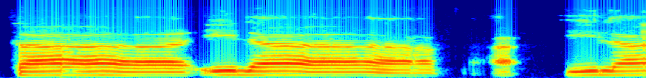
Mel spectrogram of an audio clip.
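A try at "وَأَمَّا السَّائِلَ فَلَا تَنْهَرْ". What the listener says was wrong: লাম টান হয়ে যাচ্ছে, ইলা টান হবে না। ওয়া আম্মাস সাইলা ফালা তানহার।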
